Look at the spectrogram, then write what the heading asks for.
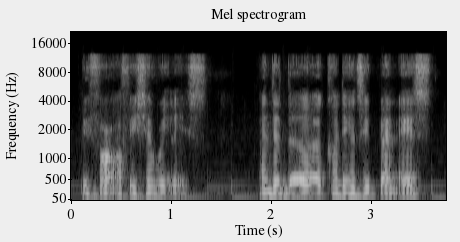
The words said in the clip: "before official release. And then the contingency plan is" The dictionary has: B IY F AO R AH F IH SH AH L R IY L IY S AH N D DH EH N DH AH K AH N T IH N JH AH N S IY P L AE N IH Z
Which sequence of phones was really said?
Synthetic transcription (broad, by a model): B IY F AO R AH F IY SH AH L R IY L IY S AH N D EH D AH K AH N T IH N AH N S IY P L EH N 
